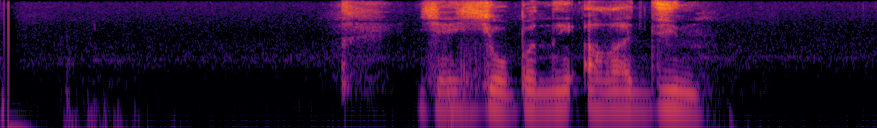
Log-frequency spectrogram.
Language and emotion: Russian, angry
